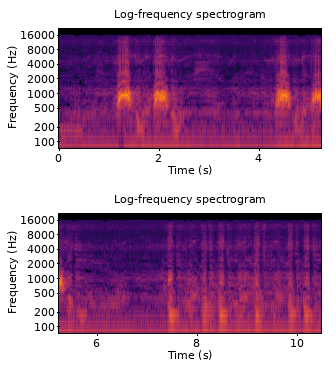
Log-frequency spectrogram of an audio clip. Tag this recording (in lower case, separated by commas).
didgeridoo, music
